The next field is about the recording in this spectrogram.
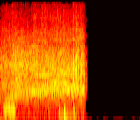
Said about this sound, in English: I always think the loudest applause should be reserved to our Lord Jesus Christ.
